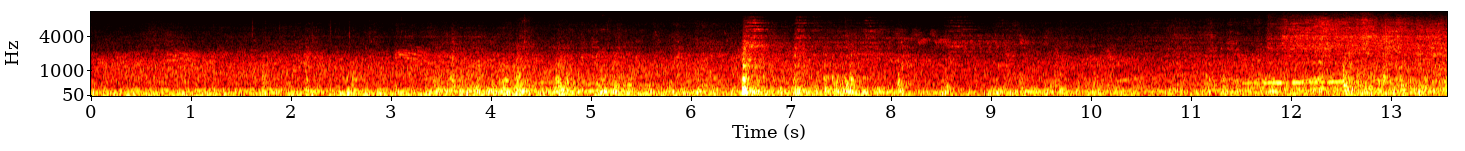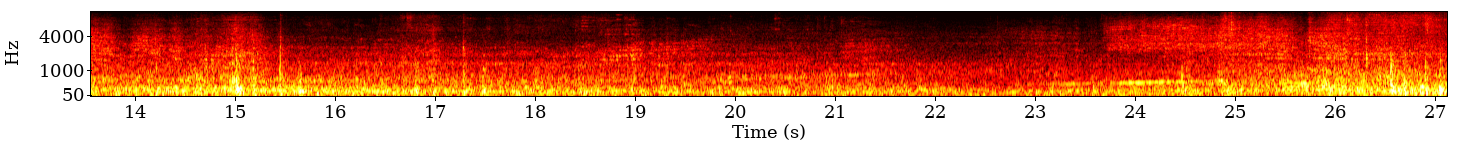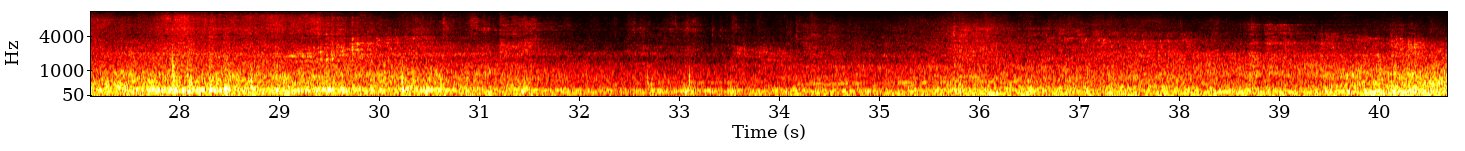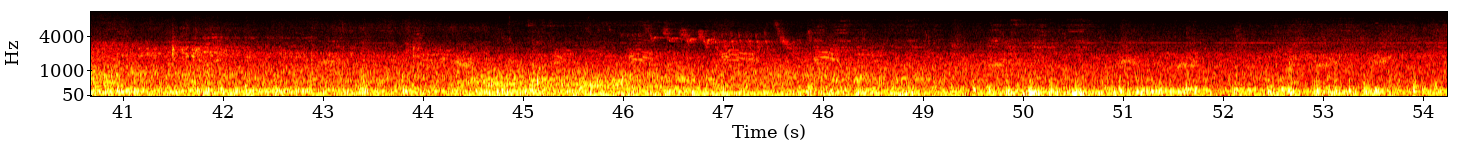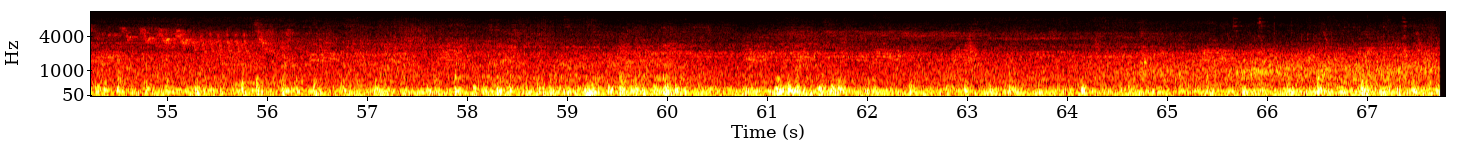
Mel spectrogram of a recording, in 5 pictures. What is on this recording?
Sound of moving trams in the city of Minsk, Belarus. Taking using Rode Stereo VideoMic Pro on Canon EOS Mark 3.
